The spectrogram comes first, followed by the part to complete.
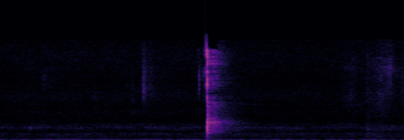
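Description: Tarot cards being handled in the hands, giving one sharp click about a second in over a faint low room hum.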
